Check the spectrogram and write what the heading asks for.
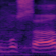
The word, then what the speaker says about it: Busan: A propósito, você escreve Busan, mas se pronuncia com P, Busan, não sei.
